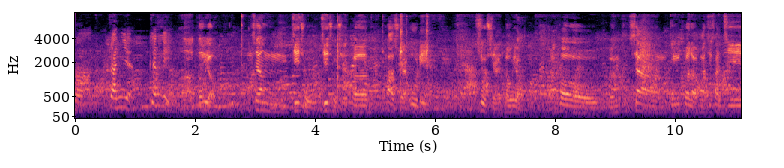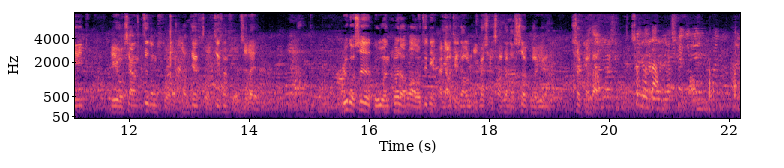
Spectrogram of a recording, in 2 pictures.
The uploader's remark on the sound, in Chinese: 是朋友来学校附近找我吃饭，顺便的聊天录音。环境嘈杂，多多包涵。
